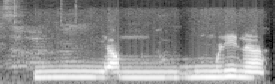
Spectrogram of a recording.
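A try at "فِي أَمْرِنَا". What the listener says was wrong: আম রিনা, না 1 আলিফ টান দেন।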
